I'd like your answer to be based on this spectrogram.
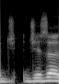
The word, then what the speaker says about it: jizya: And we won't impose like that tax, the jizya, is that how you pronounce it?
